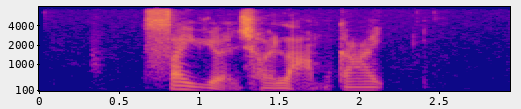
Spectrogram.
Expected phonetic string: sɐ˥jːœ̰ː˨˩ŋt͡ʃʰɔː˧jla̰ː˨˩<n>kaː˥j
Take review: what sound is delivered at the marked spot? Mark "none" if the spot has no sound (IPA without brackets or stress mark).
m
